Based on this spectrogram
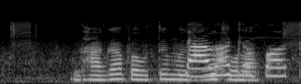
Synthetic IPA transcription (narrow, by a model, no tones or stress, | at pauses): d̪ʱaɡapəwt̪əməd͡zbuːt̪ɦolaa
